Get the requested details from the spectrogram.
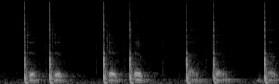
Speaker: if you put your stethoscope on your chest what you should hear if you have a normal heart is two sounds and we call this the lab dub um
